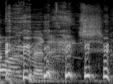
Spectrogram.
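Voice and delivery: laughing while she talks; giggly self-mockery. Real, not acted. Laughing at own bad accent.

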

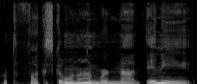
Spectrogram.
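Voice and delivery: normal talking voice

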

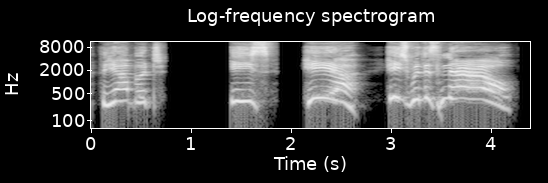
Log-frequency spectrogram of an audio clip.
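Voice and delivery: high, crying shriek of terror; shrill scream. Acted. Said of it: "Joseph screamed, a shrill, girlish sound".

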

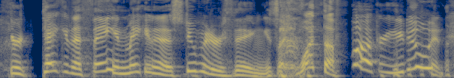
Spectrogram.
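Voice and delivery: high-pitched, incredulous complaint; exasperated protest. Retold or imitated. Fan berating filmmakers for making it stupider, exasperated protest.

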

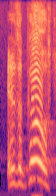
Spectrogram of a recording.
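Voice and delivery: acted cry of alarm; cried out in fear. A narrator's reading. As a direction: call it out as a frightened exclamation. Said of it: "they cried out in fear".

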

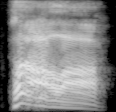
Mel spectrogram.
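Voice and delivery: loud high holler; catchphrase shout. Acted. Host opening the podcast with a loud holler. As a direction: bark out the catchphrase.

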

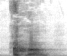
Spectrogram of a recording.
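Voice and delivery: sudden choking cough; cough, choking on spit. Real, not acted. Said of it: "I'm choking on my own spit".

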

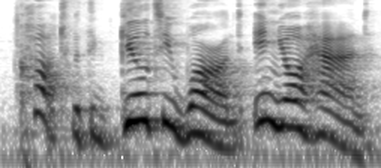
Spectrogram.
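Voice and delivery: loud accusing roar. A narrator's reading. Mister Diggory accusing Winky, loud roar. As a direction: hurl the charge at her. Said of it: "Mister Diggory roared".

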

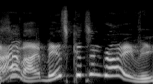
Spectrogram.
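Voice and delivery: high-pitched mock Southern. Host joins the voice game, high Southern accent. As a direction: put on a high Southern twang. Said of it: "like, Southern".

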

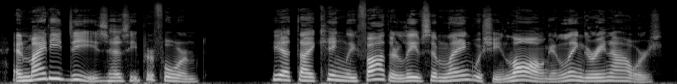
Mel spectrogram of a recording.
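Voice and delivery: high, solemn fairy queen; tiny tinkling fairy voice. Pretend. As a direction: pronounce it like a fairy oracle. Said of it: "small, high voice like a little girl".

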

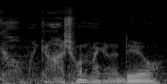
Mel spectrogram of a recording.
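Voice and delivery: a panicked aside to himself; mock muttered dread; hushed panic, retold. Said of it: "I'm like".

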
